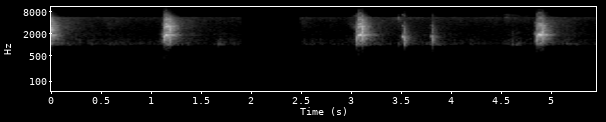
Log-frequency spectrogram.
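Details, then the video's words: On a fence in Southern Ontario, Canada, an American robin gives warning chips to keep an intruder away: a few loud abrupt notes separated by pauses, plus two faint quick pips, with stillness between. "American Robin Chirping Sound"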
